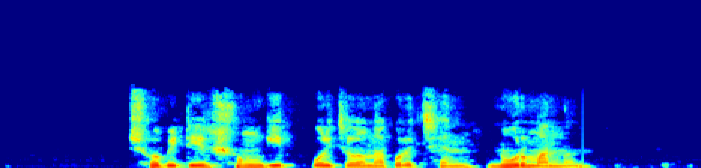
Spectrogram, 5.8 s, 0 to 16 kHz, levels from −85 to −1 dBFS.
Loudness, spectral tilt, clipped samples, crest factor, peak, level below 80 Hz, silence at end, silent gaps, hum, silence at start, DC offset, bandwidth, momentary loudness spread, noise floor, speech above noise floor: -19 LUFS; -6 dB/octave; under 0.1%; 16 dB; -4 dBFS; -62 dBFS; 0.9 s; none; none; 1.1 s; under 0.1%; 7.8 kHz; 11 LU; -77 dBFS; 59 dB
